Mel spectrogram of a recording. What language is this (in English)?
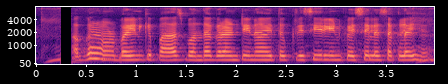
Magahi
